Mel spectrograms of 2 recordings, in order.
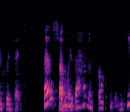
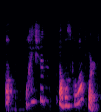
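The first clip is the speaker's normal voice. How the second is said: put-on higher, curious young girl; little girl voice; 10 semitones higher than usual. Sophie asking the giant, light girl voice. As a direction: ask like a puzzled small girl.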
